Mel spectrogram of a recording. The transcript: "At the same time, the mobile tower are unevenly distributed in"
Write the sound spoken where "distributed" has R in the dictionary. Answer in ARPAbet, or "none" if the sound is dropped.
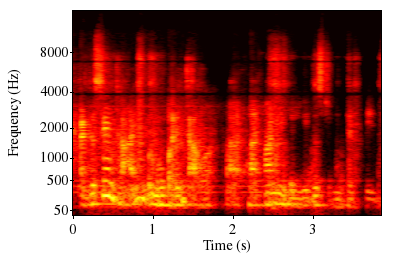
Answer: none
